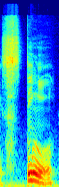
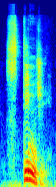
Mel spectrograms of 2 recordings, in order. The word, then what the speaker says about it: stingy: stingy a lot of my students mistakenly say stingy okay you've got to be very careful it is pronounced stingy and what does stingy mean well someone who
